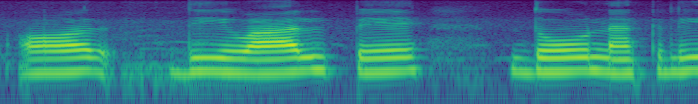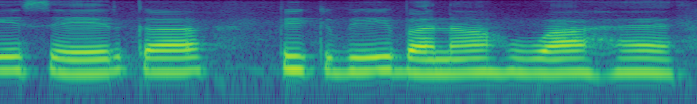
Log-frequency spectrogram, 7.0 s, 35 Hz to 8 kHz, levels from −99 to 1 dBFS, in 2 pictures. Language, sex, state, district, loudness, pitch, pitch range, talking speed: Hindi, female, Jharkhand, Palamu, -17 LUFS, 190 Hz, 185-195 Hz, 105 wpm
